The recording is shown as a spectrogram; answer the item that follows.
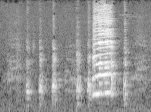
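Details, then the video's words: Alert chicken calling: a run of five evenly spaced short clucks leads into one loud, rasping squawk, followed by a single closing cluck. "Alert Chicken Noises"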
